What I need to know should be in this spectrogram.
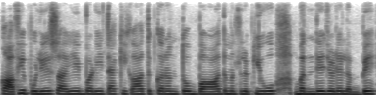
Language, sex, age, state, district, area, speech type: Punjabi, female, 18-30, Punjab, Tarn Taran, urban, spontaneous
